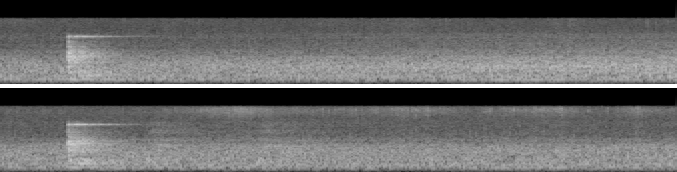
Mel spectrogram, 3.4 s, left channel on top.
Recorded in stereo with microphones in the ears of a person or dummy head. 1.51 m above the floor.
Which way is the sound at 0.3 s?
10° left (ahead or behind).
